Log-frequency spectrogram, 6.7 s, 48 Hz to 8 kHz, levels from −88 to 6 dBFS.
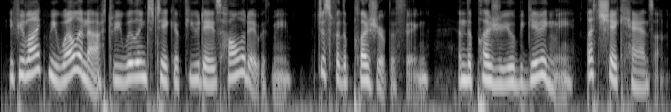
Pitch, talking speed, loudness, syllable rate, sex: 210 Hz, 320 wpm, -19 LUFS, 7.8 syllables/s, female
